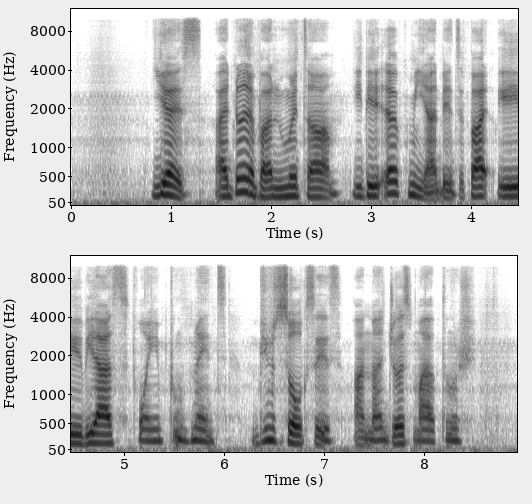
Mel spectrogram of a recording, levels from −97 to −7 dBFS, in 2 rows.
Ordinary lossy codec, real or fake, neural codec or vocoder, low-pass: none; fake; autoencoder, 22.05 kHz, a latent of 192 numbers a frame, VITS, trained on many speakers; 9.9 kHz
